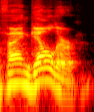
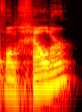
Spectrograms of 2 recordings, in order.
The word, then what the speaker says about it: van Gelder: van Gelder. I'm just saying it in the English way instead of van Gelder. van Gelder, which is the Dutch way or Belgian way to pronounce that.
